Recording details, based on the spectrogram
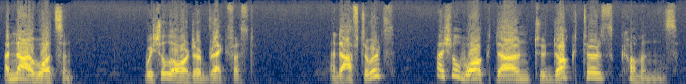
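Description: A man voicing an unruffled, witty gentleman detective in an audiobook, speaking in a bland, quietly amused manner. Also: mid-range voice, sing-song, a little slow, no echo, poor audio. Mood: wry, composed. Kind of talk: audiobook character voice.

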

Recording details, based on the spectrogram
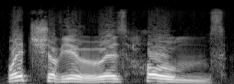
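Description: A man voicing a furious, menacing old villain in an audiobook, snarling and blustering as he shouts. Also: mid-range voice, animated, very slow, no echo. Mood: angry, demanding. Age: older. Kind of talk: audiobook character voice.

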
